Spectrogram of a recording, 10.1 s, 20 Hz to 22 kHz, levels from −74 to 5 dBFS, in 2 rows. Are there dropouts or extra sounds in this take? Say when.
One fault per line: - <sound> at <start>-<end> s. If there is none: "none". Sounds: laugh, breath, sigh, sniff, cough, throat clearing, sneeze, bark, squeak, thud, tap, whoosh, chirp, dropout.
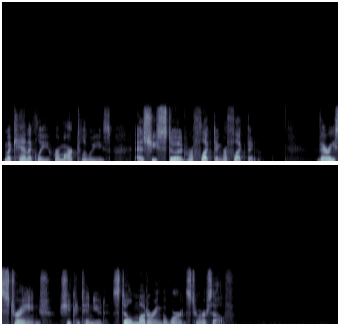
none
